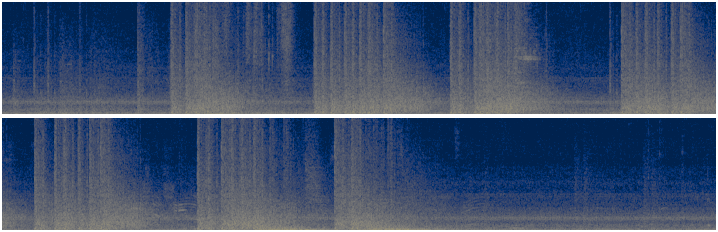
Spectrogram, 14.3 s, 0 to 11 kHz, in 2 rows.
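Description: Game gunfire in a 1v1 tank match, a T-60 tank trading shots: several heavy bursts of shooting at irregular intervals, loud and close over a constant low background rumble.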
